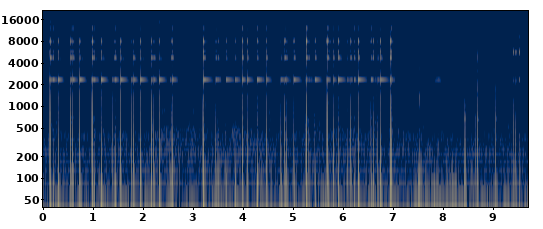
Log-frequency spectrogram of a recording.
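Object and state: Faceted glass tumbler.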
